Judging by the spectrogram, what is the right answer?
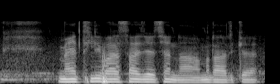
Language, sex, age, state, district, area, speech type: Maithili, male, 18-30, Bihar, Purnia, rural, spontaneous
